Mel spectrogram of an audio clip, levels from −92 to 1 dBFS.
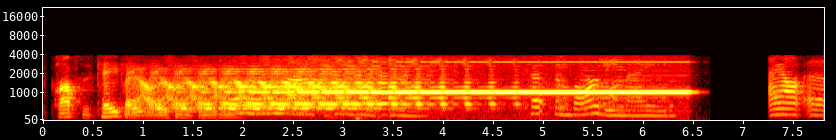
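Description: Feedback howl runs from 0.76 to 6.77 s. The microphone and loudspeaker form a loop that gains level on each pass, so the sound narrows to a tone near 1 kHz. It swells to about 14 dB above the speech and pulses roughly every 200 ms, the loop's round-trip delay.

Short concealed packet loss follows at 1.74 to 1.78 s and again at 4.98 to 5.02 s. Each time about 20 ms of audio failed to arrive in time. The receiver extended the preceding sound to cover the gap and then blended back into real audio, leaving a brief smear or wobble.

Burst of packet loss hits at 3.40 to 3.48 s. About 60 ms went missing in a row. The receiver kept the last sound going while fading it down for about 58 ms, heard as a short held buzz or hiss. Speech then picks up further along, with that stretch gone. All of this sits in a band ending at 4 kHz, the limit of the call codec.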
